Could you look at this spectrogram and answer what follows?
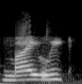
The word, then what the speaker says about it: Malik: It is Malik Teal. – My, with an emphasis on my.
